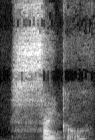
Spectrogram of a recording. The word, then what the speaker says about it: cycle: the word city cycle this C is a soft C because it comes before the Y this C is a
